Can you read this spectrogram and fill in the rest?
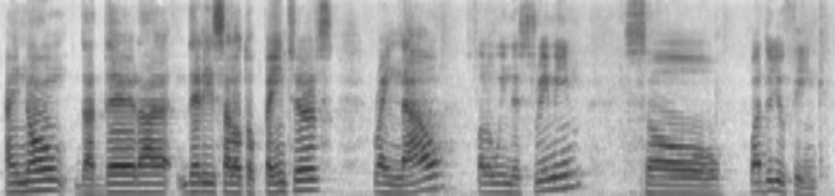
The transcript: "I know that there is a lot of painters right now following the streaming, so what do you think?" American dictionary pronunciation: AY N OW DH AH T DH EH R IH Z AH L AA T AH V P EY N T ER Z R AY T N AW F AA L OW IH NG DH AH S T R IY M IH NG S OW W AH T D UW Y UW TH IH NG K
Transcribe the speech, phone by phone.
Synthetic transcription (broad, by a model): AY N OW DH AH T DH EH R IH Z AH L AA T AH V P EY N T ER S R AY T N AW F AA L OW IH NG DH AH S T R IY M IH NG S OW W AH T D UW Y UW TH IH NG K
